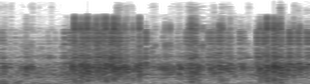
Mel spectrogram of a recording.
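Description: Rattling, scraping noise from a camera in motion over a rough dirt path, with no motor heard. There are bursts of hiss about half a second in and again near the end.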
